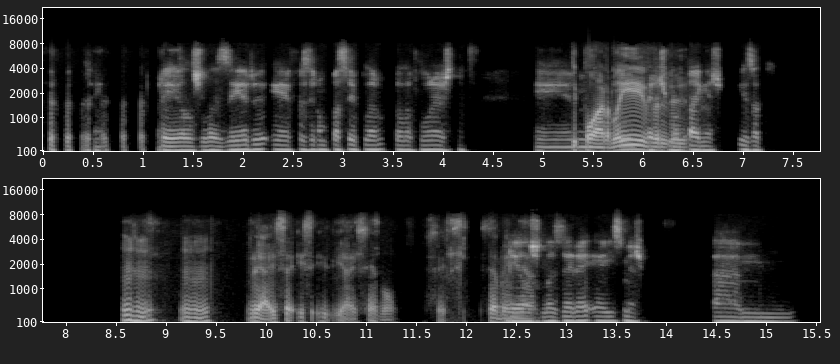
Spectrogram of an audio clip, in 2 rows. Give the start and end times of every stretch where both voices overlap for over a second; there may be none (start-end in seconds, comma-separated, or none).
5.3-6.5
